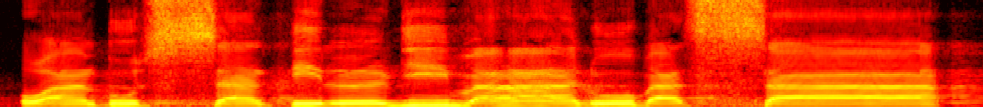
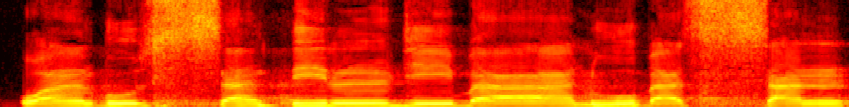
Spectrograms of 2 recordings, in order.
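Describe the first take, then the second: First: The last word ends with a long vowel. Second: The last word ends with an n sound. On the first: The reading stops at this word. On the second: The reading continues without stopping.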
